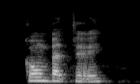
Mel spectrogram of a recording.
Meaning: second-person plural future of combattre
- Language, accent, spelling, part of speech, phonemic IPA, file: French, Canada, combattrez, verb, /kɔ̃.ba.tʁe/, LL-Q150 (fra)-combattrez.wav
